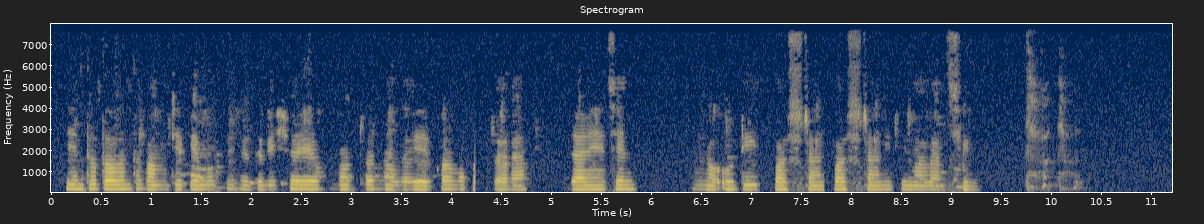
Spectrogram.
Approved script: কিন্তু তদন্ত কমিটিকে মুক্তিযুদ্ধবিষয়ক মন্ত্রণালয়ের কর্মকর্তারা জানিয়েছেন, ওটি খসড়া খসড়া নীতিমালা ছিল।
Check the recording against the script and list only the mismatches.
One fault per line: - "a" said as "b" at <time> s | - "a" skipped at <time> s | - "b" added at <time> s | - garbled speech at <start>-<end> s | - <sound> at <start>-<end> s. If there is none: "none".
- dropout at 4.2-4.3 s
- cough at 9.7-10.4 s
